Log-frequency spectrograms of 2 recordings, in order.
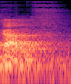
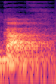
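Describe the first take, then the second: First: Calf with the l heard before f; sounded L. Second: Calf said as "kaf", no l; silent L. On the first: Teacher shows students the mistake, calf with sounded L. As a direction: say calf as "kalf". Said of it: "Elle l'a pas prononcé". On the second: Teacher models it for students, calf with silent L. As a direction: drop the l in calf. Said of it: "This is a silent L". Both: Shown as a demonstration.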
